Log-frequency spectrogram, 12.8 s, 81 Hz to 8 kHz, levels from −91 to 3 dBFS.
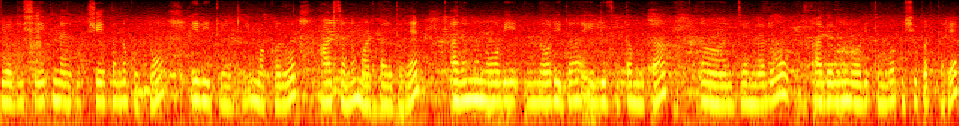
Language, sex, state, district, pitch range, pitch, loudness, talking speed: Kannada, female, Karnataka, Bellary, 190-205 Hz, 195 Hz, -17 LUFS, 105 wpm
